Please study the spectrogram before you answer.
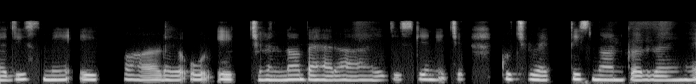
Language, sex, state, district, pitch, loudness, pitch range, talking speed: Hindi, female, Uttar Pradesh, Saharanpur, 215 Hz, -17 LUFS, 205-230 Hz, 155 wpm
